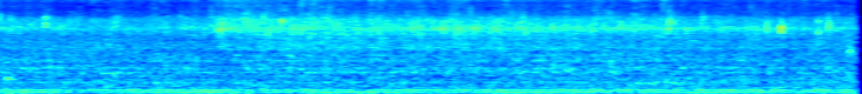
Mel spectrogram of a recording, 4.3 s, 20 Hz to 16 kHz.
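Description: Paneer 65 pieces frying in oil give a faint, steady bubbling sizzle with a few light clicks, close by and alone.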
